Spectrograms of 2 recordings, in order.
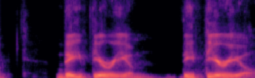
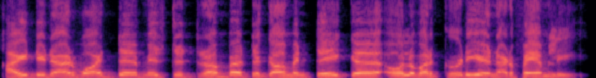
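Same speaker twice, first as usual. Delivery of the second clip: put-on Indian accent; 6 semitones higher than usual. Immigrant worried about curry and family, mock Indian accent. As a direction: lament in a hammed-up Indian accent. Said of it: "Yeah, the accents".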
